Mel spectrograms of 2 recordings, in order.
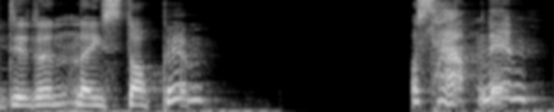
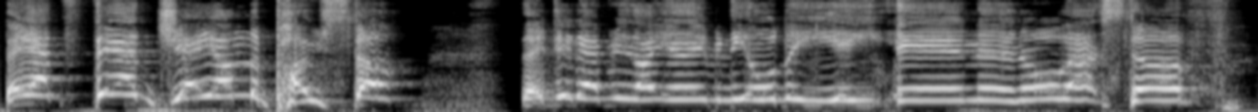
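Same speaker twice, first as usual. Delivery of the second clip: high, fast outburst; excited rant; 9 semitones higher than usual. Real, not acted. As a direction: rush it out, pitched up high. Ranting about the booking.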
